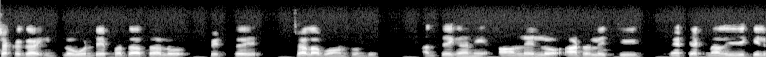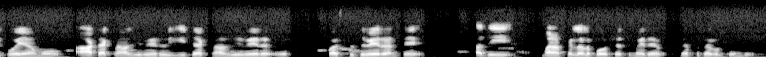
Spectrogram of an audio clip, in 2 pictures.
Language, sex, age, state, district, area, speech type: Telugu, male, 45-60, Andhra Pradesh, Eluru, rural, spontaneous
